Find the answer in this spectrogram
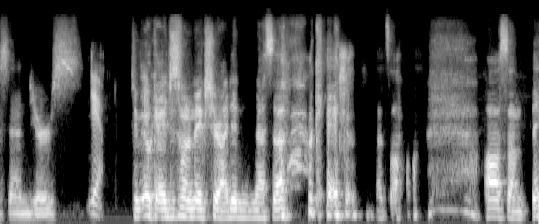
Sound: chuckles

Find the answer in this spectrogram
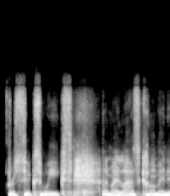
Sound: inhales

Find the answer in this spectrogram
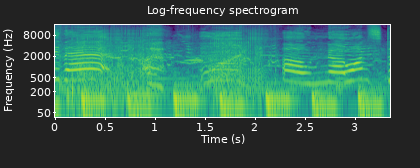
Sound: grunting

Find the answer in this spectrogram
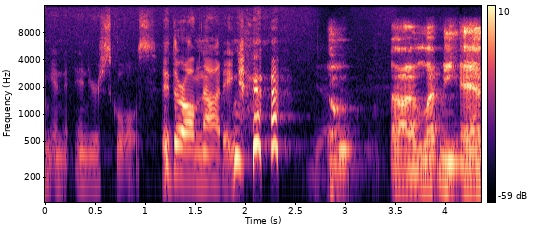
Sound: laughs

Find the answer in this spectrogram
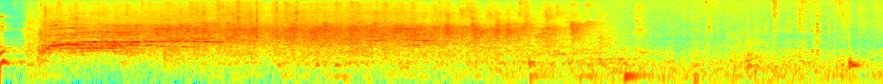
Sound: cheering and applause

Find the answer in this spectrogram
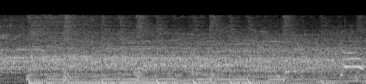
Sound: cheering; cheers and applause

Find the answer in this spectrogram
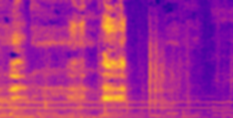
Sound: sobbing

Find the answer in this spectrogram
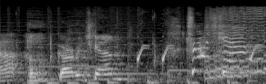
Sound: gasps

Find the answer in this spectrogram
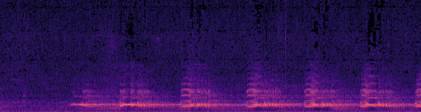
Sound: cranes chirping lightly

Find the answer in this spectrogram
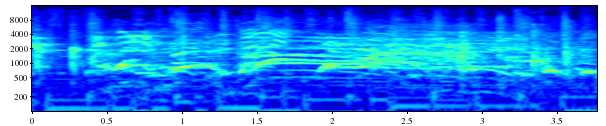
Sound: group cheers

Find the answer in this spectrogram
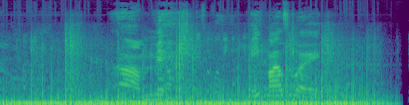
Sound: rocket sound crackles

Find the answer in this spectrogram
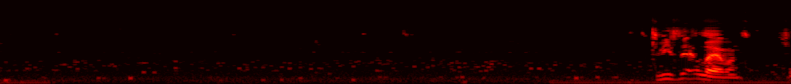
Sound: birds chirping

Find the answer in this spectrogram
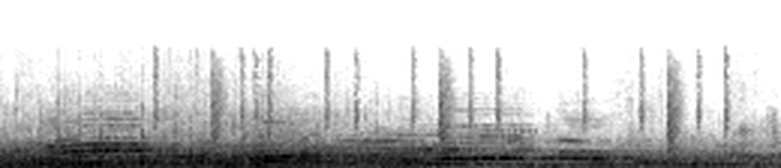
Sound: applause and cheering; shouting from audience

